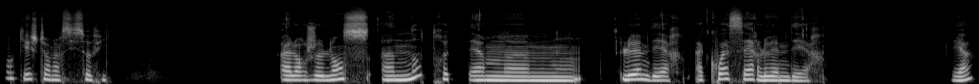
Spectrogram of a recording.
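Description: A woman hosting a panel discussion, putting questions to her guests and speaking in a halting, prompting way. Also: mid-range voice, steady tone, warm tone, no room sound, clean studio sound. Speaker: host.

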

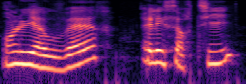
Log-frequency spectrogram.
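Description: An older woman recounting memories slowly and gently, pausing with small fillers. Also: medium pitch, animated, clean tone. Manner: gentle, unhurried, with pauses and fillers. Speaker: interviewee. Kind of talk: storytelling reminiscence.

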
